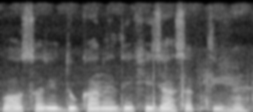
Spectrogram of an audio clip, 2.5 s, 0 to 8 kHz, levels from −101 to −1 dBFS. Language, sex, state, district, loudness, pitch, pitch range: Hindi, male, Arunachal Pradesh, Lower Dibang Valley, -16 LUFS, 130 Hz, 125-130 Hz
